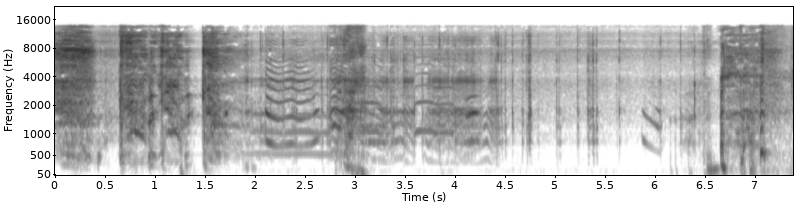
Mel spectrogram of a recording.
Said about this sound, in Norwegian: Han har sendt oss en lyd av lungene sine. Det, det er sjuk mann. Det er jeg høre det igjen. Det, det, det, det, det, det, det, det, det, det, det er sånn, veldig sånn plastisk lyd fra lungene etter hostinga der.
